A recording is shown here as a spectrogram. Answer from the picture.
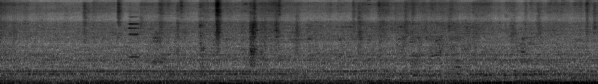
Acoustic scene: bus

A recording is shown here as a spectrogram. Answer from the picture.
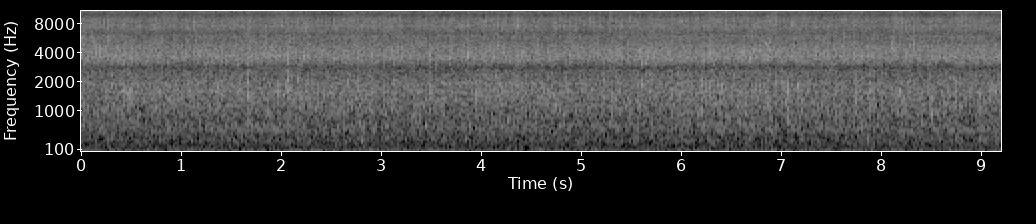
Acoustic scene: park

